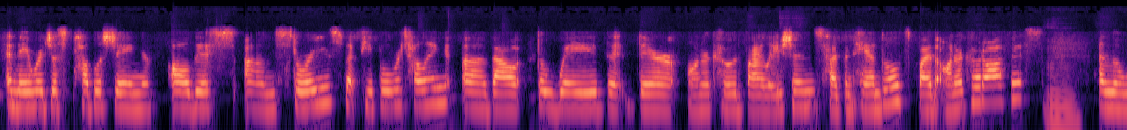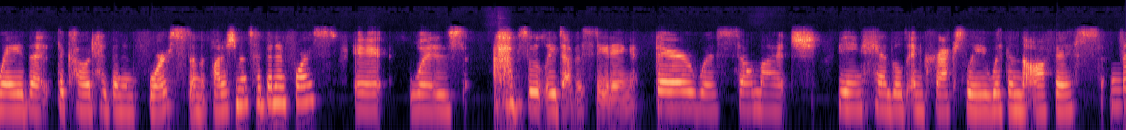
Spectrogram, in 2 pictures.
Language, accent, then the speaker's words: English; Los Angeles, California, United States; I'm from Los Angeles, and I'm currently at university.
